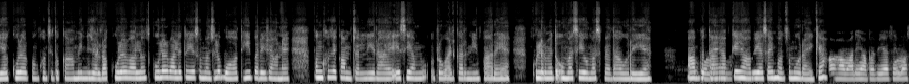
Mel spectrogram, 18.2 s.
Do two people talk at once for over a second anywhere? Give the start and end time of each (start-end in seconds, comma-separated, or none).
none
